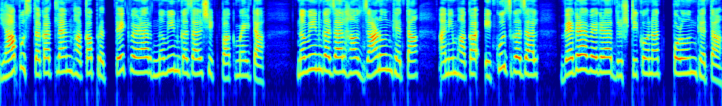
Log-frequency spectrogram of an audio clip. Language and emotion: Goan Konkani, neutral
